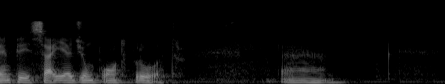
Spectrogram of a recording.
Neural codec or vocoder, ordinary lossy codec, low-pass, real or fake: none; none; none; real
